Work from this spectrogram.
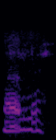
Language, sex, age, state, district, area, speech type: Odia, female, 45-60, Odisha, Sambalpur, rural, conversation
